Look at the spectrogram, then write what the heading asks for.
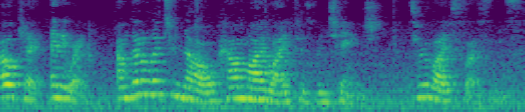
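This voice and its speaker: In a New York accent, a woman speaks with very wide pitch swings, with audible room echo and noticeable background noise. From New York City. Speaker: author. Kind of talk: talk to audience. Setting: book signing with audience.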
